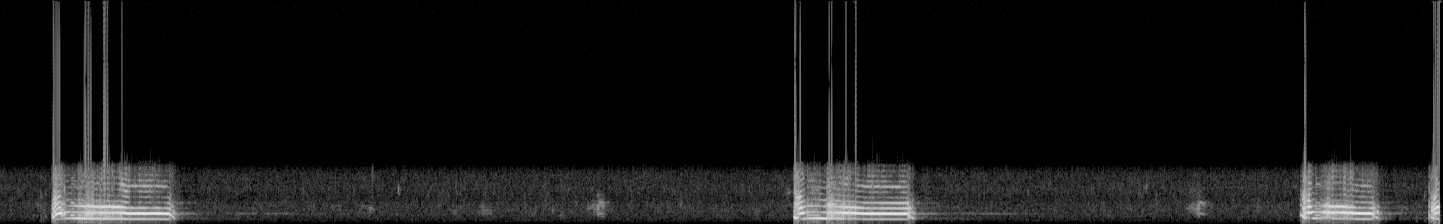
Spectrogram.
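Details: Redbone Coonhound out hunting on a walk, having led its owner over to a tree; three drawn-out, harmonic baying howls, each lasting about a second, separated by gaps of several seconds, with faint brief sounds in between.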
